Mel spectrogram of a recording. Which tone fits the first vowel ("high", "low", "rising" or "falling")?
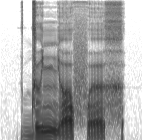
high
